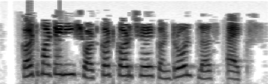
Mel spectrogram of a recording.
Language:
Gujarati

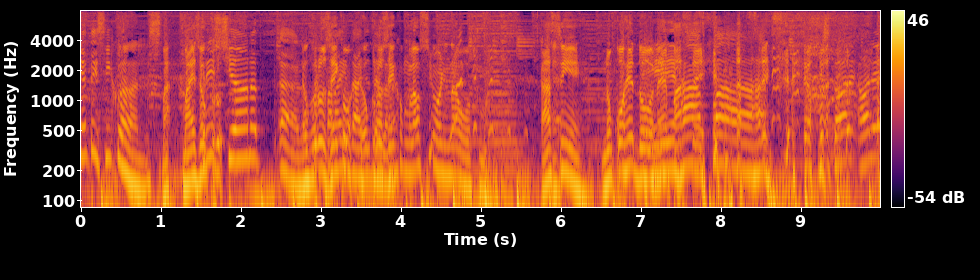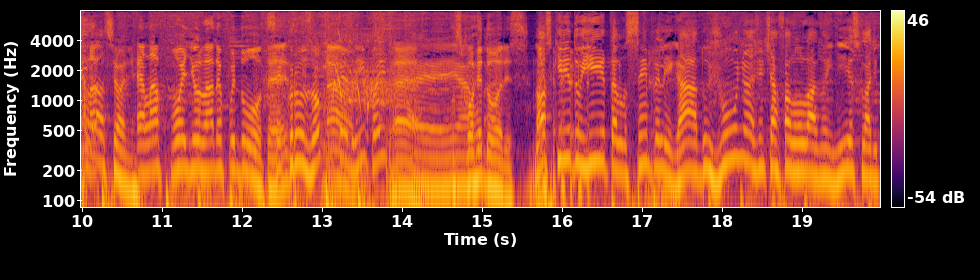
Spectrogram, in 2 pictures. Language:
Portuguese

